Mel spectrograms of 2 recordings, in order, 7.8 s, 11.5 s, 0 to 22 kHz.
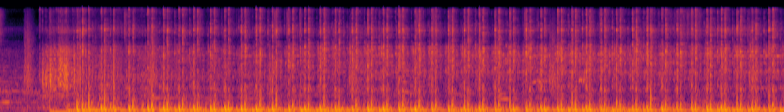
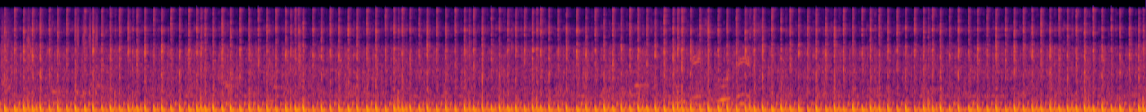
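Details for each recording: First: Yamaha Maxim XJ750 on its first run after an engine rebuild, ignition bypass, carb overhaul and new spark plugs, open headers with no muffler. Loud, uneven, lumpy idle; running rich, using fuel fast with black exhaust smoke; owner plans to refit the stock carb parts. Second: Yamaha Maxim XJ750 four-cylinder on its first run after rebuild, carb overhaul and ignition bypass: even, quick exhaust pulses at a steady fast idle with no misses or knocks. Normal running.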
